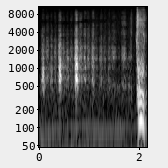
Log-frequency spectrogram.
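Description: A dog pants quickly and steadily, breathy huffs in a fast rhythm, then ends with a brief, louder voiced yelp or whine.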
